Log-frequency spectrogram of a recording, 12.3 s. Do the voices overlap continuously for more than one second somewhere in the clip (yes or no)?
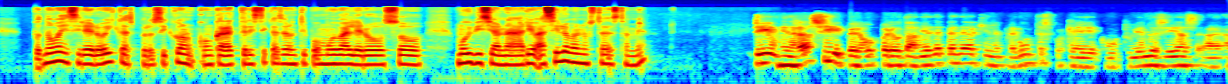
no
